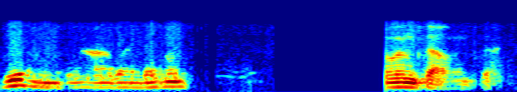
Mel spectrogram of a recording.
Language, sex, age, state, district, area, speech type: Nepali, male, 45-60, West Bengal, Darjeeling, rural, conversation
